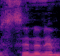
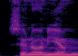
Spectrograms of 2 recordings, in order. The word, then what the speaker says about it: synonym: तो पहले ये मैं बता दूं कि वर्ड सिनोनिम है, सिनोनियम या इस तरह का कोई और नहीं है, जैसा कि मैंने कुछ बच्चों को बोलते हुए सुना है। द वर्ड इज सिनोनिम, इसकी प्रोनाउंसिएशन ऐसे है।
